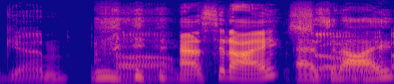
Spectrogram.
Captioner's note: laughs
